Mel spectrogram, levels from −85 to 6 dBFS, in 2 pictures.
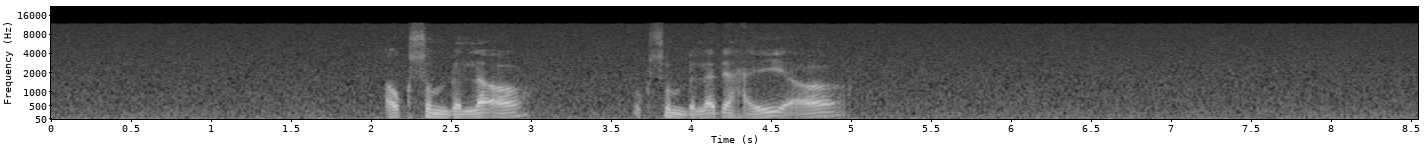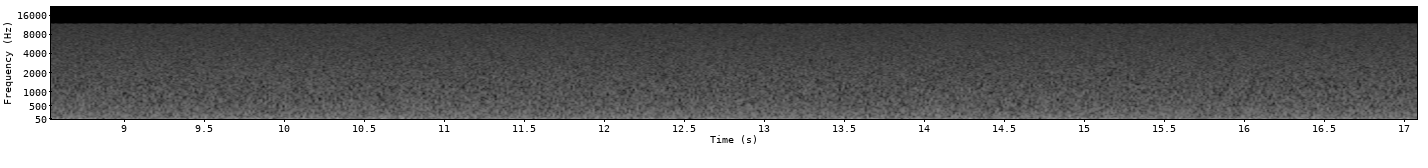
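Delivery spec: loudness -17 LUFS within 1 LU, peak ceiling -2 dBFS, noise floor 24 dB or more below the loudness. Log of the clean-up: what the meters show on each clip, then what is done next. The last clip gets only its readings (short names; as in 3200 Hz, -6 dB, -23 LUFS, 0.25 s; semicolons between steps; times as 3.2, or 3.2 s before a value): noise floor -40 dBFS; noise floor target -53 dBFS; loudness -28.5 LUFS; peak -3.5 dBFS; loudness target -17.0 LUFS
-> noise print and reduce 13 dB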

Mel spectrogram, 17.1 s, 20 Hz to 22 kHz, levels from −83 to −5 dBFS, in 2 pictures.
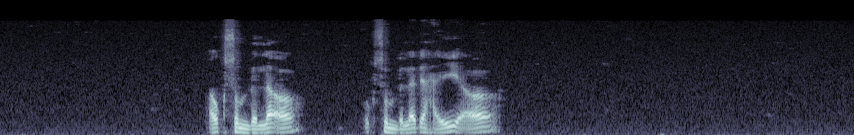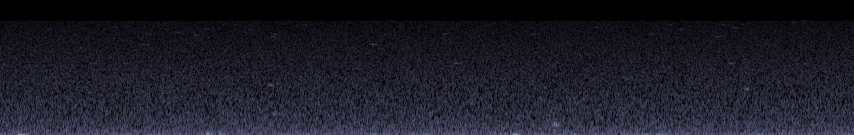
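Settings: noise floor -53 dBFS; loudness -21.5 LUFS; peak -3.5 dBFS; loudness target -17.0 LUFS
-> gain +4.5 dB; limiter -2 dBFS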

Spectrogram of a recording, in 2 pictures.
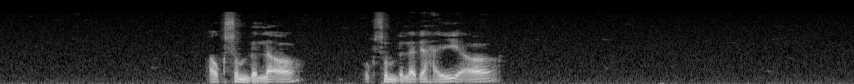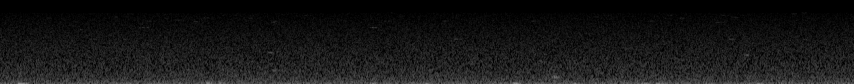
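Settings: loudness -17.0 LUFS; peak -2.0 dBFS; noise floor -48 dBFS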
